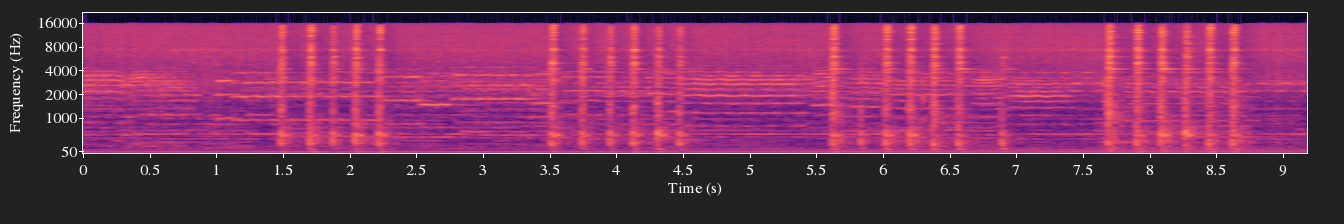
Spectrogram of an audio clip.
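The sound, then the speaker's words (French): Knocking on a door comes in four quick bursts of four or five sharp raps each, separated by short pauses, over a steady low hum and soft sustained tones. “Frappé à la porte, ça les a fait sursauter.”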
